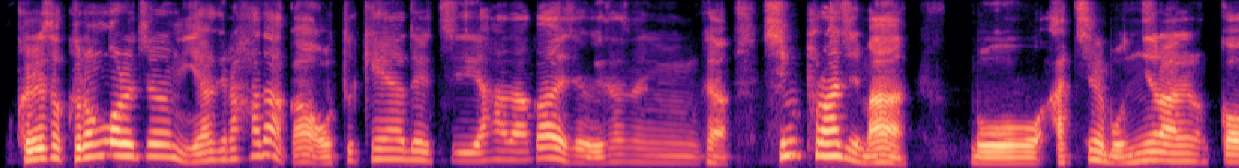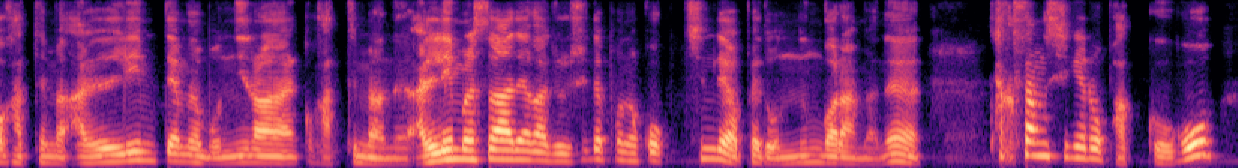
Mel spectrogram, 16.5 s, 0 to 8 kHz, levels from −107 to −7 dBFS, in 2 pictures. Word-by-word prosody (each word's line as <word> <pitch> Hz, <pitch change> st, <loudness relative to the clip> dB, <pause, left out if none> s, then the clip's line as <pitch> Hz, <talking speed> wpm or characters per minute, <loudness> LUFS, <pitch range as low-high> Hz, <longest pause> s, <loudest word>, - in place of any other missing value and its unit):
그래서 180 Hz, +3 st, +3 dB
그런 210 Hz, +6 st, +2 dB
거를 225 Hz, -2 st, +6 dB
좀 215 Hz, -3 st, -2 dB
이야기를 150 Hz, +6 st, -5 dB
하다가 215 Hz, -, -3 dB
어떻게 130 Hz, -, -6 dB
해야 175 Hz, -1 st, -4 dB
될지 145 Hz, -2 st, -6 dB
하다가 160 Hz, +5 st, -1 dB
이제 120 Hz, -, -7 dB
의사 110 Hz, +3 st, -4 dB
선생님이 115 Hz, -3 st, -17 dB
그냥 -, -, -4 dB, 0.2 s
심플하지만 230 Hz, -6 st, +3 dB, 0.4 s
뭐 105 Hz, -1 st, +3 dB
아침에 115 Hz, +8 st, -2 dB
못 110 Hz, -5 st, -1 dB
일어날 140 Hz, -1 st, 0 dB
것 125 Hz, -1 st, +3 dB
같으면 110 Hz, -1 st, -8 dB
알림 125 Hz, +7 st, -1 dB
때문에 130 Hz, -5 st, -2 dB
못 100 Hz, -1 st, -9 dB
일어날 110 Hz, -2 st, +1 dB
것 -, -, -23 dB
같으면은 185 Hz, +12 st, -7 dB
알림을 170 Hz, +5 st, +6 dB
써야 170 Hz, 0 st, +7 dB
돼 165 Hz, -1 st, +2 dB
가지고 145 Hz, -3 st, -1 dB
휴대폰을 155 Hz, +1 st, -6 dB
꼭 145 Hz, +1 st, -4 dB
침대 180 Hz, -2 st, -2 dB
옆에 120 Hz, -, +1 dB
놓는 110 Hz, +4 st, -7 dB
거라면은 110 Hz, +3 st, -2 dB, 0.5 s
탁상 240 Hz, -2 st, +2 dB
시계로 200 Hz, -6 st, -2 dB
바꾸고 115 Hz, -, +2 dB
145 Hz, 355 characters per minute, -24 LUFS, 115-175 Hz, 0.5 s, 써야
